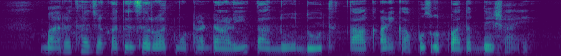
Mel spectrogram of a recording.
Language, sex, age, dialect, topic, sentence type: Marathi, male, 56-60, Standard Marathi, agriculture, statement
